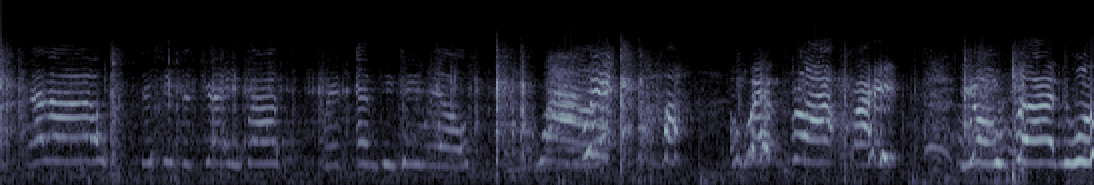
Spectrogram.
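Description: Young boys' voices talking, the words unclear.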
